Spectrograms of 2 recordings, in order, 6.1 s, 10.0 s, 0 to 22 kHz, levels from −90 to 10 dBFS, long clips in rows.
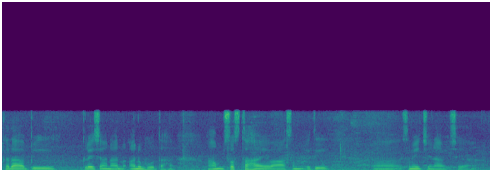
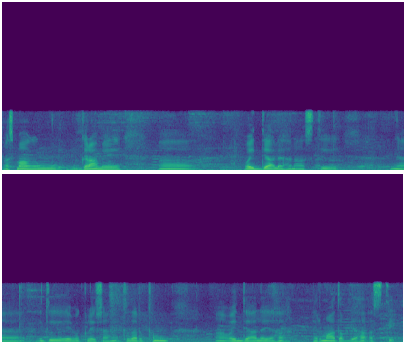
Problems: constant background noise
